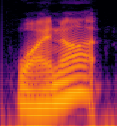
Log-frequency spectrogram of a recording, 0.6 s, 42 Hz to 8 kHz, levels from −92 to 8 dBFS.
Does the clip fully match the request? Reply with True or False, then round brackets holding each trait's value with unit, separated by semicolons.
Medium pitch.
False (120 Hz)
